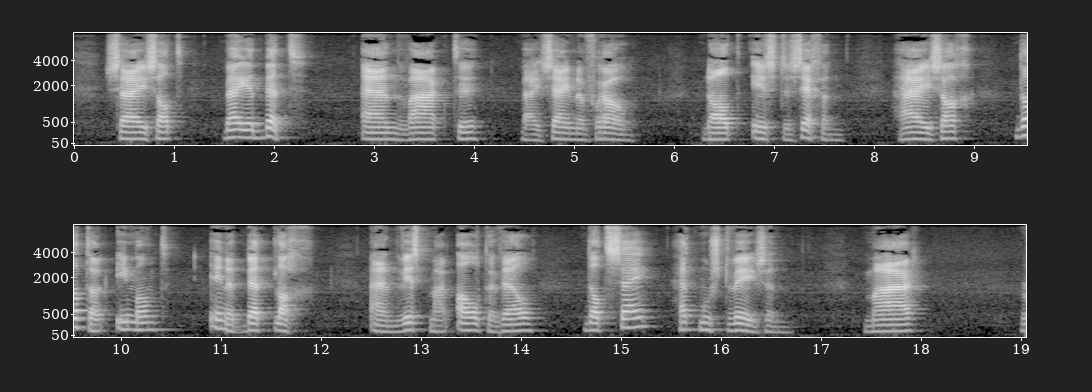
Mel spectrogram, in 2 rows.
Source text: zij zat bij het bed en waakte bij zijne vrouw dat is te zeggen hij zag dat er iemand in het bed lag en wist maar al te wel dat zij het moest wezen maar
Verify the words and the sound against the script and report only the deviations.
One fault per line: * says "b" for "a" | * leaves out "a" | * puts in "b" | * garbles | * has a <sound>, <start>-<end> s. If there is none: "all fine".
all fine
